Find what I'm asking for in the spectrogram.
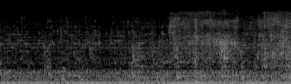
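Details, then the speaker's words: Hydronic radiant floor heating loop, no temperature rise, being purged into a bucket while hot: splashing, sputtering water with irregular gurgles and spits as trapped air purges out. "so what i think we should do let's get a bucket and we're gonna have to try to purge okay next one a lot of air it's hot now now watch what happens"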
